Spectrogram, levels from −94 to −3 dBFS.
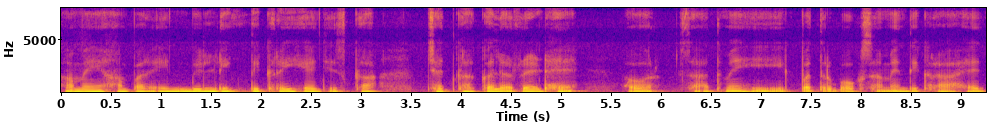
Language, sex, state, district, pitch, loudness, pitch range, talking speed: Hindi, male, Himachal Pradesh, Shimla, 135 Hz, -15 LUFS, 125-140 Hz, 160 wpm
